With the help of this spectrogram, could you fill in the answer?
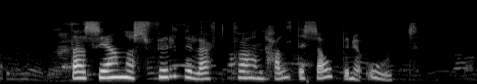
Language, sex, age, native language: Icelandic, female, 13, Icelandic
